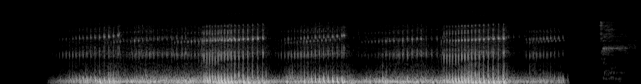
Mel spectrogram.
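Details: Western Chorus Frog calling in spring with a run of short, rising, pulsed trills, a monotonous call compared with the spring peeper's, over a heavy low rumble.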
